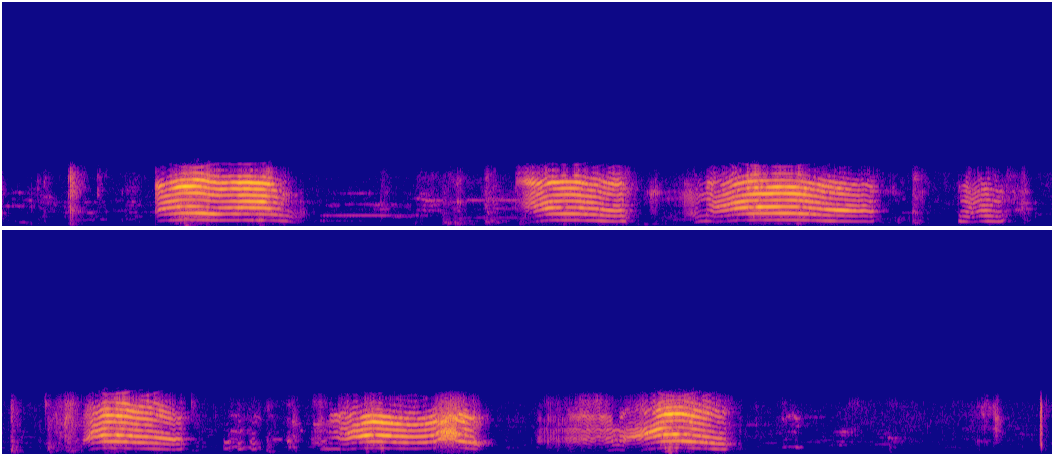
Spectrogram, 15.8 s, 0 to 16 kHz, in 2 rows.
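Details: 2-month-old baby boy crying from hunger while refusing his bottle; repeated loud, tonal wails with short breaths between.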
